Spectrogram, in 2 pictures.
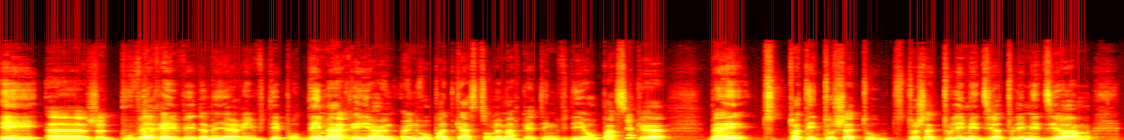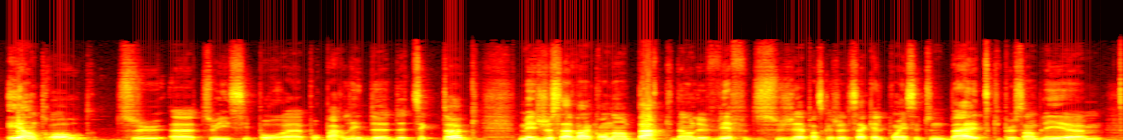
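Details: Adult speaker; Typical speech.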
